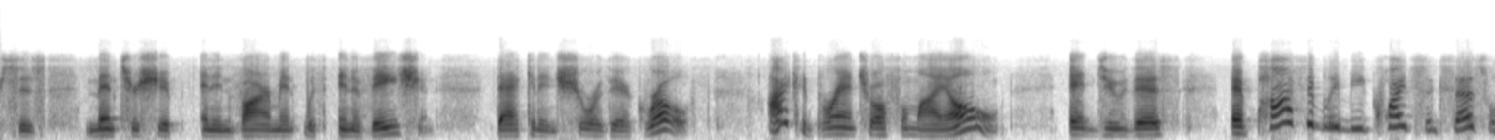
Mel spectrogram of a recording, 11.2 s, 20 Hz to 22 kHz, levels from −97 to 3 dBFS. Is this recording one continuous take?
no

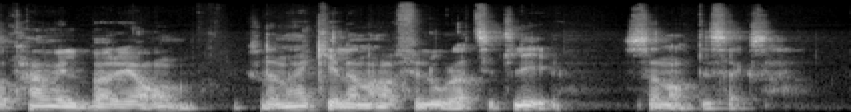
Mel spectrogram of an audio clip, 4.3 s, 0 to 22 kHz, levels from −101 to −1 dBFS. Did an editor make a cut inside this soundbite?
yes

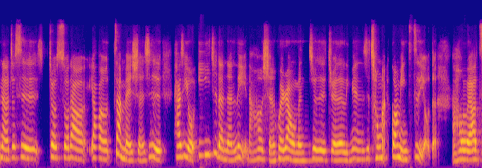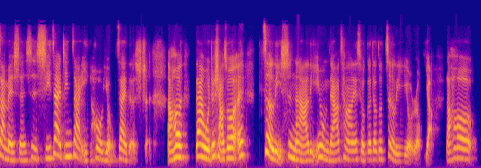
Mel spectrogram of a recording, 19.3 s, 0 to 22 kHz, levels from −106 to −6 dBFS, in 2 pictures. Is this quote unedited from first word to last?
yes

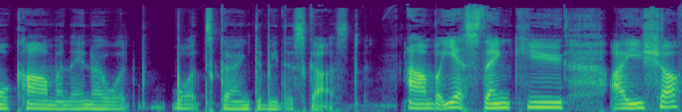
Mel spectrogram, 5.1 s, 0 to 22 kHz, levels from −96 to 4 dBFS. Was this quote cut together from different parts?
yes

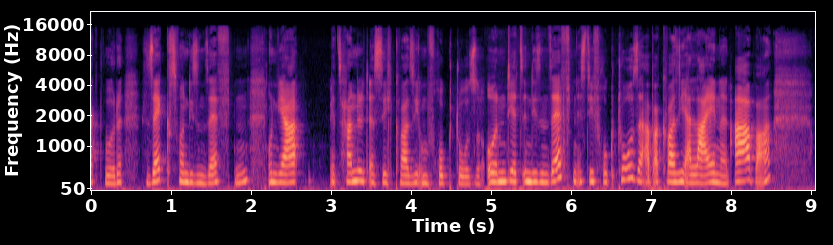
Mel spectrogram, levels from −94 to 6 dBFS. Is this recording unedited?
no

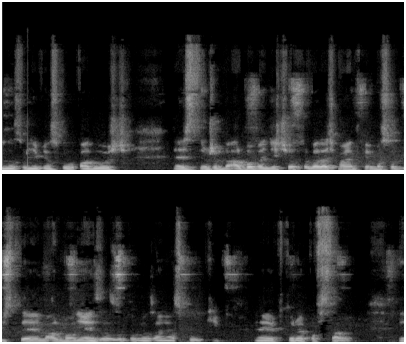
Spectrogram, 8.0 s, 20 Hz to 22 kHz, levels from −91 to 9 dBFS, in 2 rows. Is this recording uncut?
yes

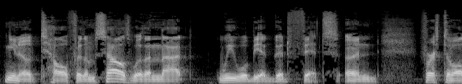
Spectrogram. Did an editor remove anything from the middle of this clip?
no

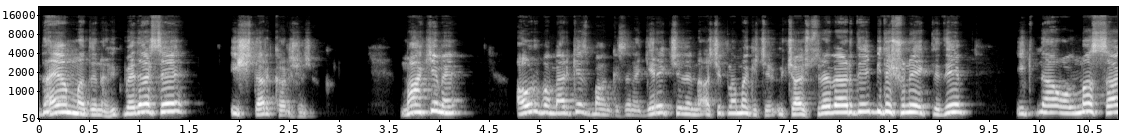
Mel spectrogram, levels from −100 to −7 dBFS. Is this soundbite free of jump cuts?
yes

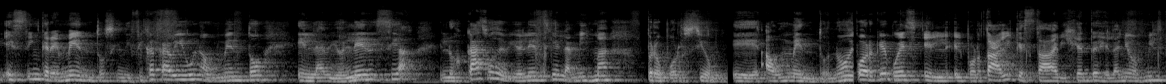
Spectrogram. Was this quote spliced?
yes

